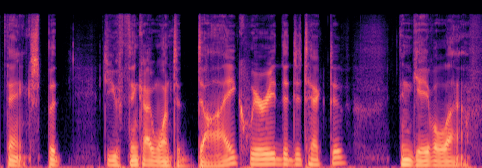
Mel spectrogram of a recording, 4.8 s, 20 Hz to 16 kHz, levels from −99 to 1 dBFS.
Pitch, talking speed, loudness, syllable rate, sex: 95 Hz, 200 wpm, -18 LUFS, 5.3 syllables/s, male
